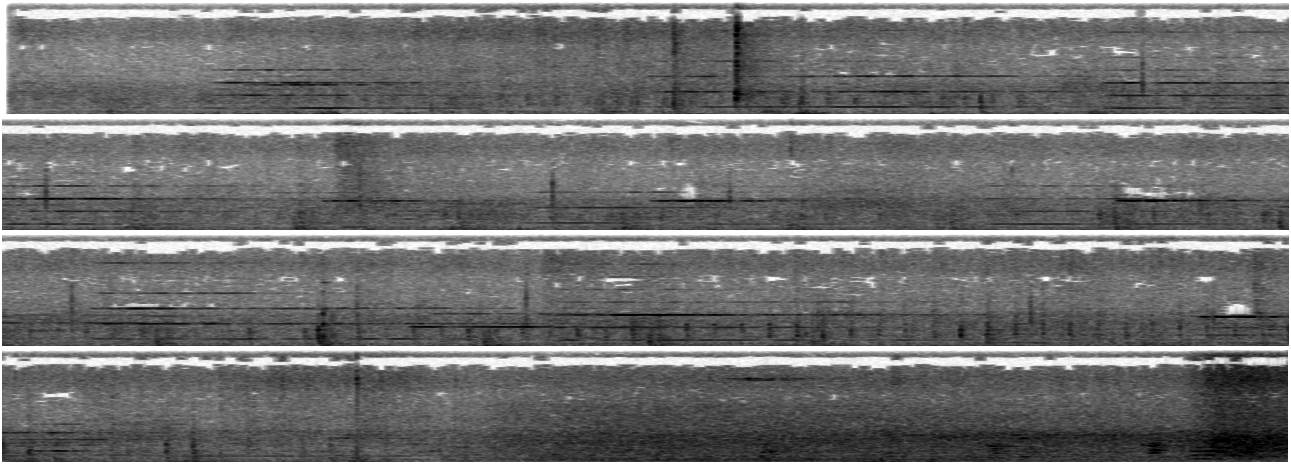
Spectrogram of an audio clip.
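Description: Subway station escalator running as it is ridden up: a steady low machine rumble with a few sharp clicks, and short high tones coming and going over it. The noise grows louder near the end as the top landing is reached.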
